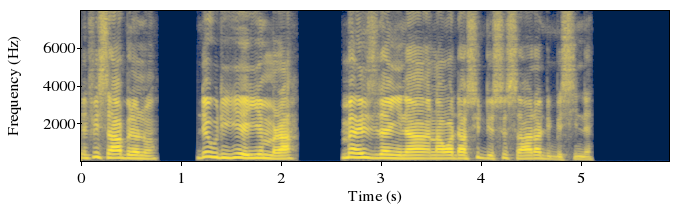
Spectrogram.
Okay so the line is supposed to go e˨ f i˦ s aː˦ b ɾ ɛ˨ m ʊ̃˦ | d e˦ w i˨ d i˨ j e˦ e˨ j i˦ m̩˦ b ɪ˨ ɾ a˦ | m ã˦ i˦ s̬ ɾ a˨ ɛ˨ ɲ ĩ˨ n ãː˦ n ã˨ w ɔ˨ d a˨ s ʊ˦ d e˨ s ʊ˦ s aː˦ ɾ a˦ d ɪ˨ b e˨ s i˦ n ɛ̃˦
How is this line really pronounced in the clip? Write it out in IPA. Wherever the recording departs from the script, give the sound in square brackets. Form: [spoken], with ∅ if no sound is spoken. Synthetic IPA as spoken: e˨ f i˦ s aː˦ b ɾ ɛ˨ [n] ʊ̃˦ | d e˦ w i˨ d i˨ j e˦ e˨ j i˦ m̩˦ [m] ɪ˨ ɾ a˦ | m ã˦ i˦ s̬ ɾ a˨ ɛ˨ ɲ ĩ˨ n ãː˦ n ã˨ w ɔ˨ d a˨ s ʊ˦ d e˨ s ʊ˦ s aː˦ ɾ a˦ d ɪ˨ b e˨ s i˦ n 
